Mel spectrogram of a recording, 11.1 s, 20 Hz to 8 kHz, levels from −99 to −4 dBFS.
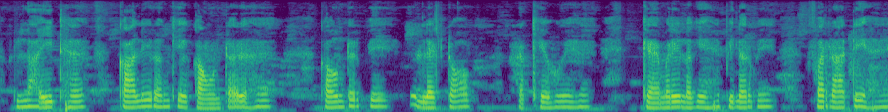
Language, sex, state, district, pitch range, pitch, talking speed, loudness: Hindi, male, Bihar, Bhagalpur, 145-160 Hz, 150 Hz, 115 wpm, -21 LUFS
